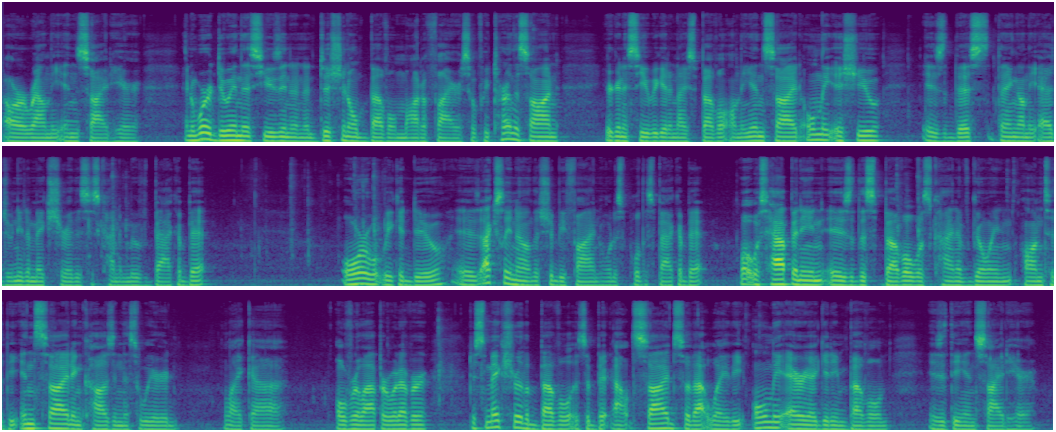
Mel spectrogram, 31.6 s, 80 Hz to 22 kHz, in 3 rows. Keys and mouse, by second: 5.1 middle click, 6.0-6.9 drag, 7.3-7.9 drag, 8.6 drag, 9.0 click, 9.6 drag, 10.5 click, 11.3 g, 14.0 g, 17.5 middle click, 17.8 middle drag, 19.4 g, 21.7-22.4 drag, 23.4 middle click, 24.9 middle click, 25.4 g, 29.2-29.6 middle drag.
